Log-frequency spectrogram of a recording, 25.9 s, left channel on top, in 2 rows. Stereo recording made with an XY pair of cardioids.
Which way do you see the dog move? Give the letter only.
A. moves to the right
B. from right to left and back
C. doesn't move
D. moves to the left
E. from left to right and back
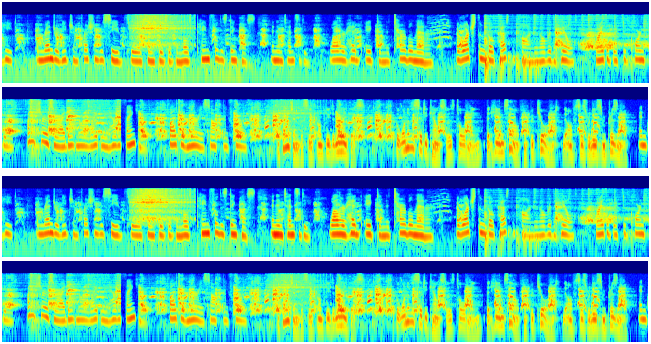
A.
